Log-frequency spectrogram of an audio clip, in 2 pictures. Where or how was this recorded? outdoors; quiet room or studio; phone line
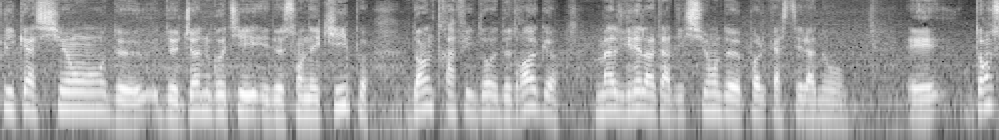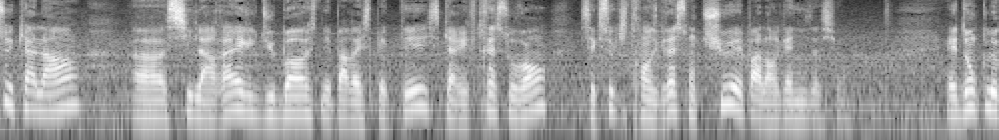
outdoors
